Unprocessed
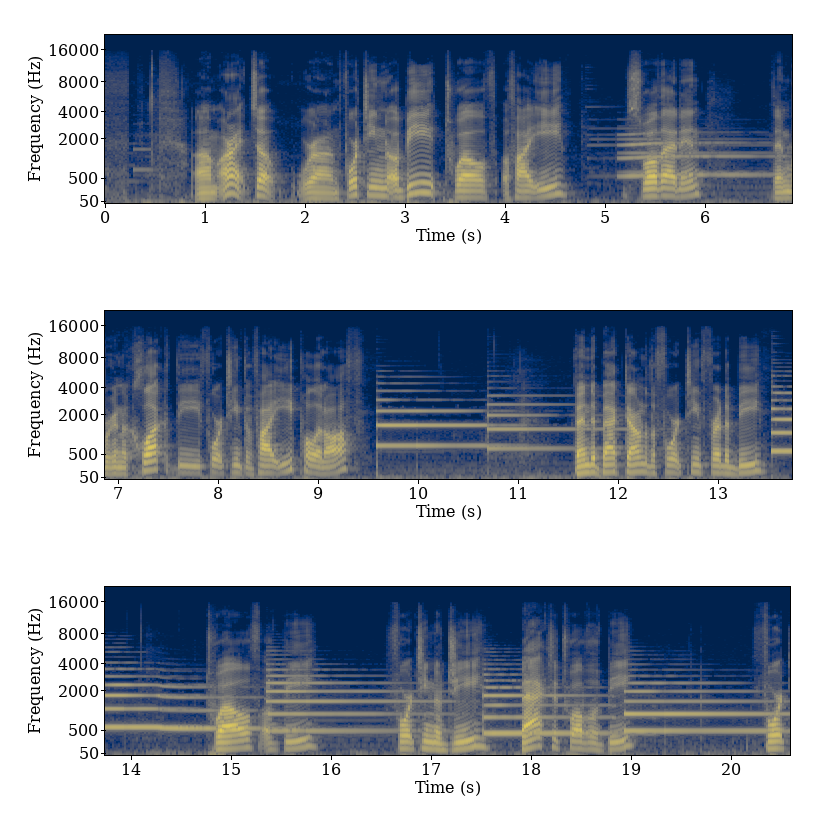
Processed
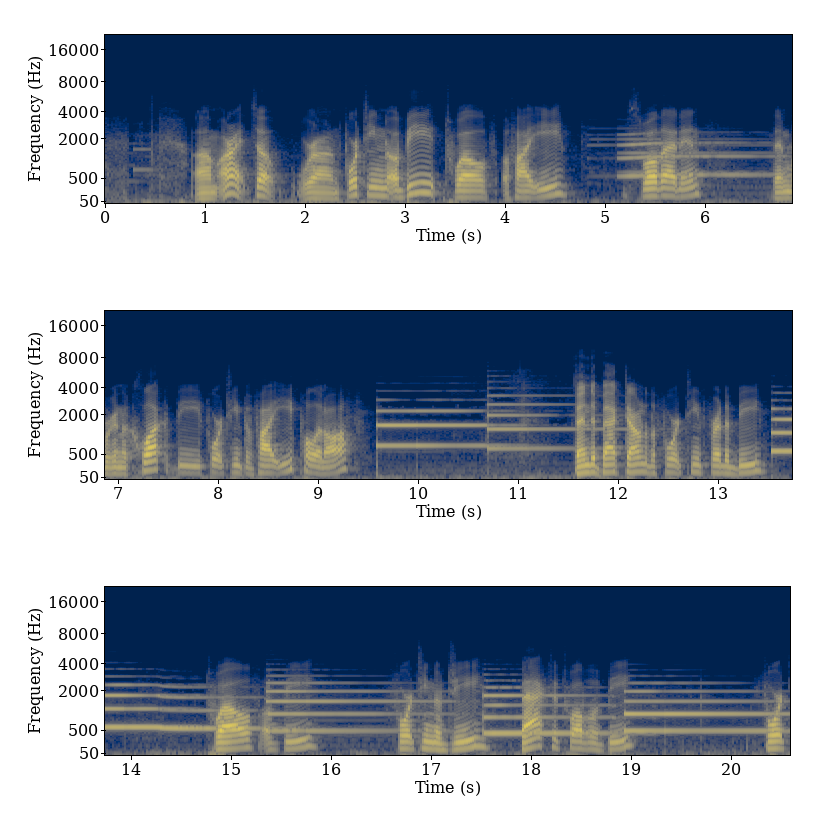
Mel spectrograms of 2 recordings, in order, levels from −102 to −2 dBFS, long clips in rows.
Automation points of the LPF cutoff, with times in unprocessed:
LPF 24 dB/oct
9.95 s 2000 Hz
10.39 s 4700 Hz
11.84 s 4700 Hz
12.36 s 1900 Hz

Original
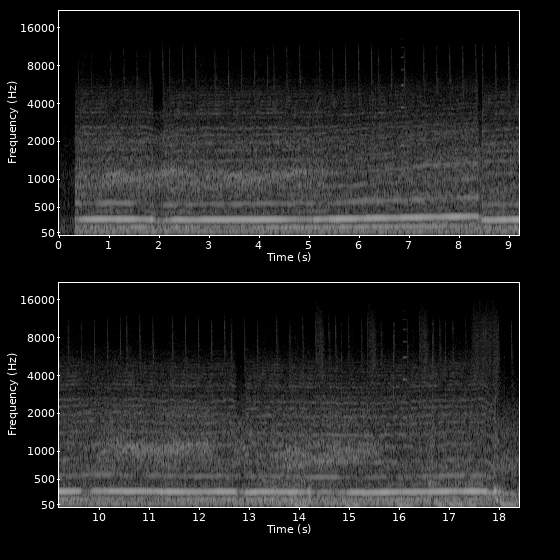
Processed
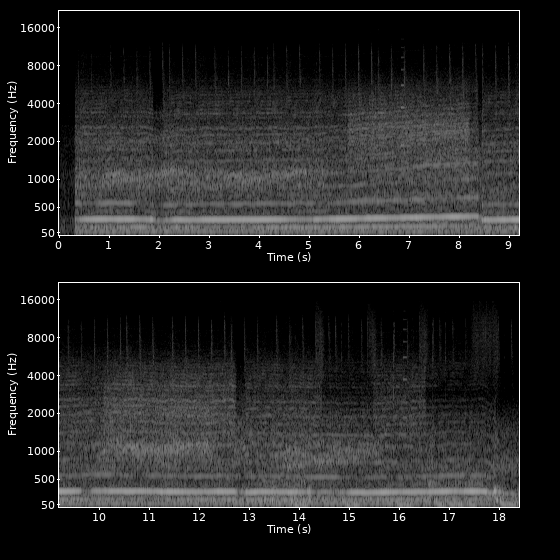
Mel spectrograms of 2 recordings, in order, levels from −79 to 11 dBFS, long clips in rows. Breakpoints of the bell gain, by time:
bell 2800 Hz 1.4 oct
+2.5 dB
from 5.78 s +11 dB
from 8.2 s +1 dB
from 10.08 s +7 dB
from 12.72 s +0.5 dB
from 14.45 s -8 dB
from 15.48 s 0 dB
from 16.52 s -11.5 dB

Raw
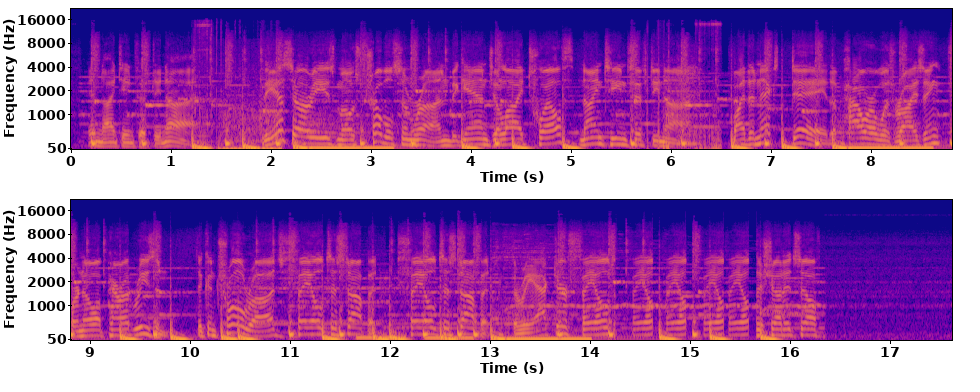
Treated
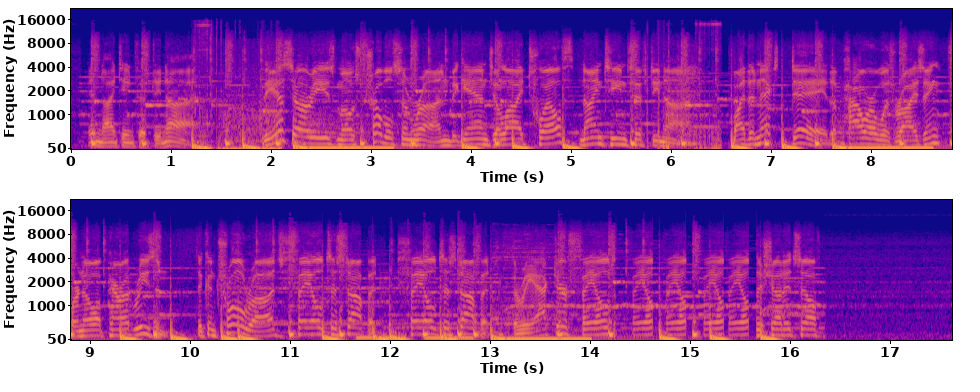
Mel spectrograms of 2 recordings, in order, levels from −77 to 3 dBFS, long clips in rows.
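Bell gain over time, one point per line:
bell 8200 Hz 0.57 oct
11.49 s +2.5 dB
12.14 s -7.5 dB
12.74 s -7.5 dB
13.28 s +0.5 dB

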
